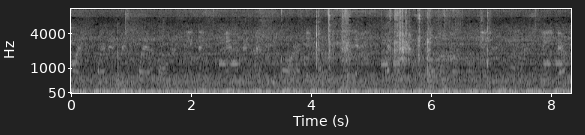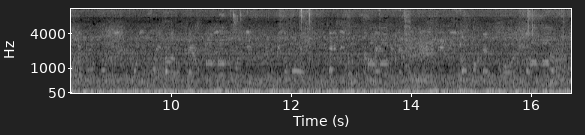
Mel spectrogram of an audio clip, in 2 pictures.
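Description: Eating soup with a plastic spoon: occasional light clicks and knocks of the spoon against the bowl over a steady low hum.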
